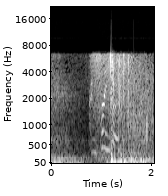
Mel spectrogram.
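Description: A Confringo blast spell cast in a Harry Potter video game: a brief voice is followed by a sudden, punchy burst with a short booming tail, close and loud over low background rumble.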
